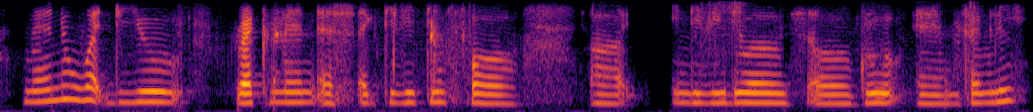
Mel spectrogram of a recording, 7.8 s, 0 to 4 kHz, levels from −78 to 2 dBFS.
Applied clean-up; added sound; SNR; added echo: neural mask model Resemble Enhance denoiser.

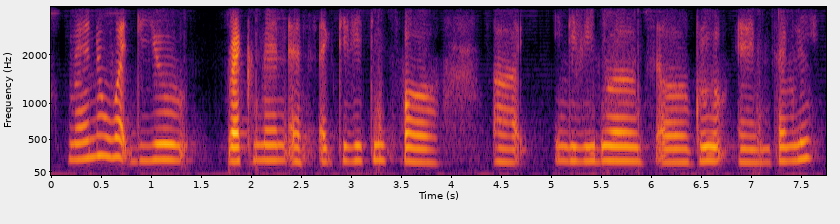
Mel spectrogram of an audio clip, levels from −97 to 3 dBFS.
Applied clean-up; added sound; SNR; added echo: neural separator model SepFormer DNS4.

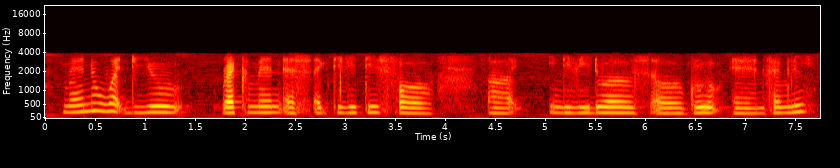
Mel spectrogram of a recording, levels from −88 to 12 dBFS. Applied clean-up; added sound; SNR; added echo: none; none; none; none.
